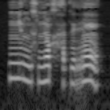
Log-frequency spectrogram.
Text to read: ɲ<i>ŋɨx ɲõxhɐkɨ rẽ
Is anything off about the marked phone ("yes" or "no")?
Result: yes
